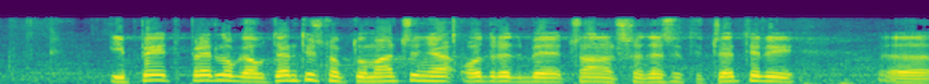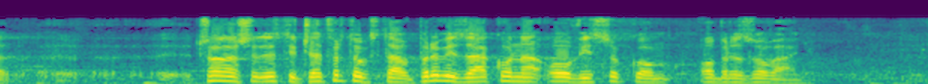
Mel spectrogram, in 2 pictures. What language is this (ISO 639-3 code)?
srp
